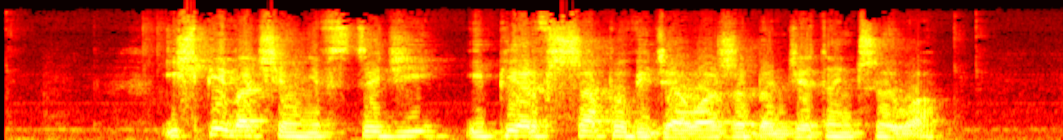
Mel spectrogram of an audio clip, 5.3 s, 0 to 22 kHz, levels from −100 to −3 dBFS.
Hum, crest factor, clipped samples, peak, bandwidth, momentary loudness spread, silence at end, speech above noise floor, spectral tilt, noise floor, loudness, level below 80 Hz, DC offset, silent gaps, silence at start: none; 12 dB; under 0.1%; 0 dBFS; 16.5 kHz; 7 LU; 0.6 s; 29 dB; -3.5 dB/octave; -40 dBFS; -11 LUFS; -40 dBFS; under 0.1%; none; 0.65 s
